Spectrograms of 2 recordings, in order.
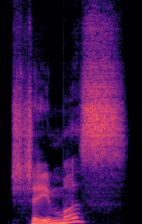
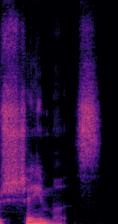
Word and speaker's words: Seamus: It's pronounced shame. Sheamus. Oh, Sheamus.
